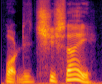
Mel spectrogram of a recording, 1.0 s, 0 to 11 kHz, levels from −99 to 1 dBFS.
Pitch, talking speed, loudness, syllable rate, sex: 125 Hz, 235 wpm, -14 LUFS, 4.4 syllables/s, male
